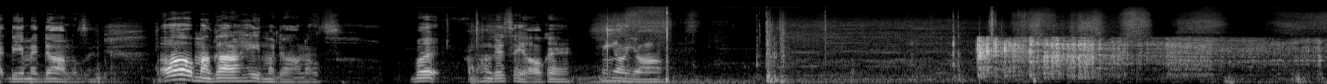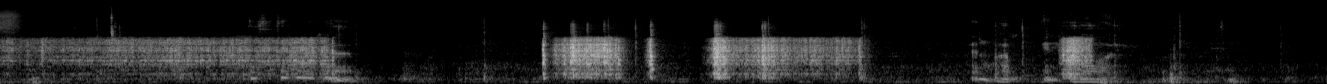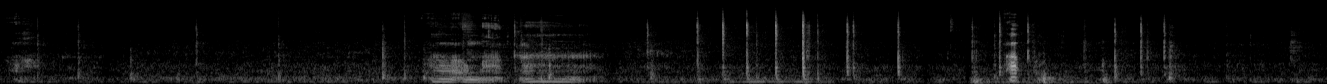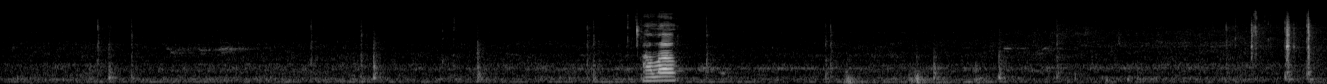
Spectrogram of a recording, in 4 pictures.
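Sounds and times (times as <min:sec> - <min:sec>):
faint low hum: 0:00.0 - 0:37.7
tinny drive-thru speaker: 0:04.1 - 0:16.9.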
